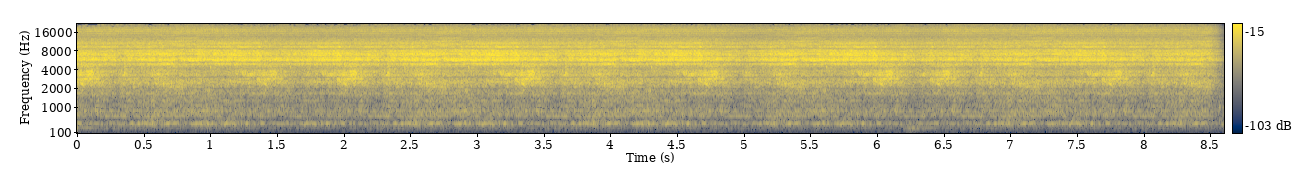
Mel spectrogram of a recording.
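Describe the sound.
Water runs and splashes steadily while someone's arm is washed, a faint, even flow of hissing water that continues unbroken for several seconds with no voices.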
